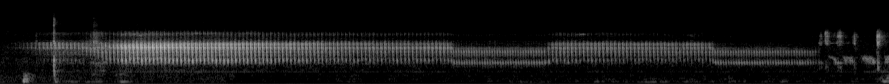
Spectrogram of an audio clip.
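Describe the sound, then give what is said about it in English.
A nightjar's long, steady churring trill runs unbroken for about seven seconds, dropping and rising in pitch a few times, with a few sharp clicks at the start and end and no voices. “you didn't want to do an impersonation of a nightjar, and I don't blame you, because I don't think I could do one these days.”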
